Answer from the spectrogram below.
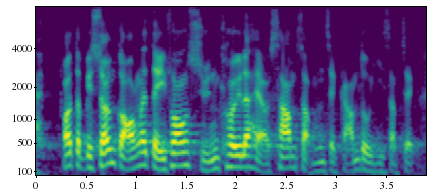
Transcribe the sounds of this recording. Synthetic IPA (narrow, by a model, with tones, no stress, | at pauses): ŋɔ˨˧t̪ɐ˨piː˨t̚sœː˨˥ŋkɔː˨˥ŋlɛː˥t̪e˨jfɔː˥ŋsyː˨˥nkʰɵ˥ɥlɛː˥hɐ˨jɐ˨˩wsaː˥msɐ˨p̚m̩˨˧t͡sɪ˨kːaː˨˥mt̪o˨˧wjiː˨sɐ˨˩p̚t͡sɪ˨k̚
